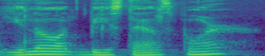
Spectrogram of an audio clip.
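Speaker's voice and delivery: put-on Filipino accent. Retelling the speaker's mom's reaction to a grade, in a filipino accent impression. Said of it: "That's her Filipino accent".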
